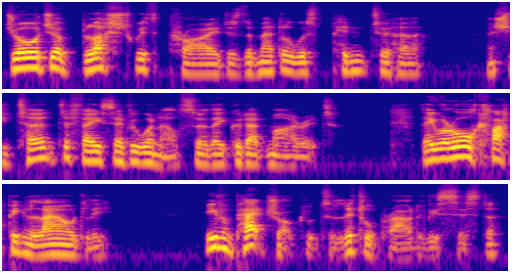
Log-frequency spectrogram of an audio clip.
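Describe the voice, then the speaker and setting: A man's voice: on the low side, lively intonation, normal speed, a bit bright, slightly rough. A British man narrating a scripted children's storybook as its author, reading aloud.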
